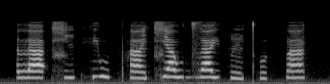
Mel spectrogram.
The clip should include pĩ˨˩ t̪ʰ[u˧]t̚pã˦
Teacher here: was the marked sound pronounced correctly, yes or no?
no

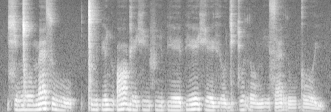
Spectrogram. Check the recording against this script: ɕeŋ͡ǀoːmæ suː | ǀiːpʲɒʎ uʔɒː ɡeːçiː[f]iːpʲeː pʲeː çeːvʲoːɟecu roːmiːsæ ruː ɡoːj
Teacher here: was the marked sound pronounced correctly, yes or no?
yes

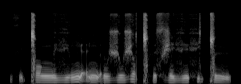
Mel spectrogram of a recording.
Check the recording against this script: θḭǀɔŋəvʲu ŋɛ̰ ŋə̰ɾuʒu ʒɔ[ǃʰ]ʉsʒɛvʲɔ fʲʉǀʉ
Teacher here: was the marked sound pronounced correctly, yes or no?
no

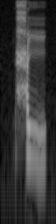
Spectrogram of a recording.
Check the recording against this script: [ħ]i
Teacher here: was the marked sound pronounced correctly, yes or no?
yes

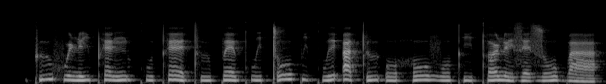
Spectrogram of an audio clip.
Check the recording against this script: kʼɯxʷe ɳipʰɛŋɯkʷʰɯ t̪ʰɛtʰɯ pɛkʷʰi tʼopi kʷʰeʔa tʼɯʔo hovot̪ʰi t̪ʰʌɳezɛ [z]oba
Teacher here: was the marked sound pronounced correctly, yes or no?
yes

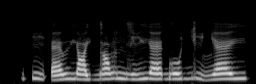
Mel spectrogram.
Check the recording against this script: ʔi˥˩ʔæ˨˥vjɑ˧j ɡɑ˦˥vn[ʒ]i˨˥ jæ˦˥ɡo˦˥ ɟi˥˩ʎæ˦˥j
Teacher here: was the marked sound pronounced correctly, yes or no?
no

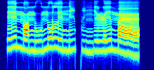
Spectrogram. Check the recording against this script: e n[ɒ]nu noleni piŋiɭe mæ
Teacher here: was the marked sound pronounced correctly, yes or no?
yes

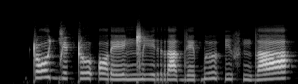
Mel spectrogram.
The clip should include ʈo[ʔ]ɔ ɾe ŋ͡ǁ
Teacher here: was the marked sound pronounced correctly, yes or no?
yes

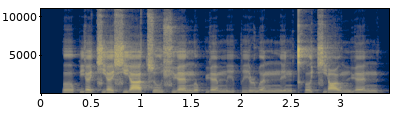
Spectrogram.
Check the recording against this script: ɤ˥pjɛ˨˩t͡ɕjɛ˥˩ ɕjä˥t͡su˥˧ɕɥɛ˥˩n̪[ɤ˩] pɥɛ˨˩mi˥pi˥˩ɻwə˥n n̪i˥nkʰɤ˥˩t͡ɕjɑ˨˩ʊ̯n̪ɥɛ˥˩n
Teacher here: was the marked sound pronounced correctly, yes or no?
yes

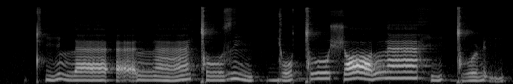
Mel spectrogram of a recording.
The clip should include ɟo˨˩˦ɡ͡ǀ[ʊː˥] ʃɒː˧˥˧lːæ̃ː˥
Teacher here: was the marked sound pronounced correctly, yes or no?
yes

